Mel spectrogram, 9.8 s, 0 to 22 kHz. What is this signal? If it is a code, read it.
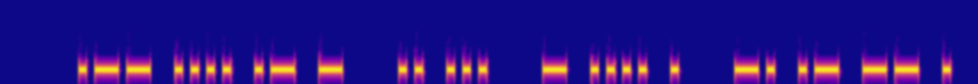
Morse code, heard as a keyed tone, about 15 wpm, 700 Hz. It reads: WHAT IS THE NAME
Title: Sentences from Top 1000 Words - Review Part 1 - 15wpm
